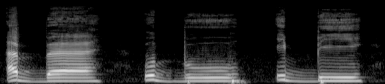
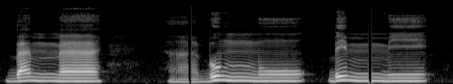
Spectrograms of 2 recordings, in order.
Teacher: Ba kita tekanan yang kuat dan mim adalah tekanan yang sederhana. Tu adalah perbezaan bagi ba dan mim.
